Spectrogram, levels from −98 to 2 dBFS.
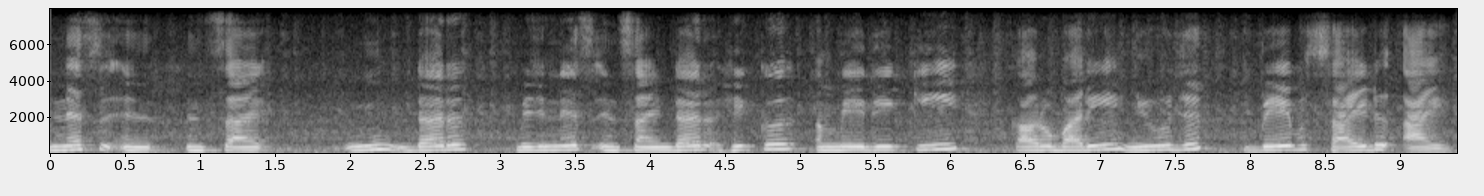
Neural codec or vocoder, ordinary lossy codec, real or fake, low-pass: none; none; real; none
